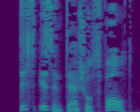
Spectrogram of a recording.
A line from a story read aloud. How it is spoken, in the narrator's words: Mom cried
